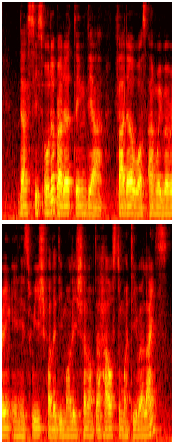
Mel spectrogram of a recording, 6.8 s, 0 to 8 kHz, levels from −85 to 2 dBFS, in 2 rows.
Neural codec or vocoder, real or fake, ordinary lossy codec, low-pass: none; real; none; none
